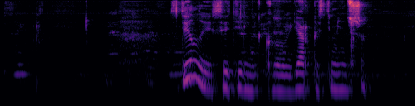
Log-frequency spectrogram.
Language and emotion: Russian, neutral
